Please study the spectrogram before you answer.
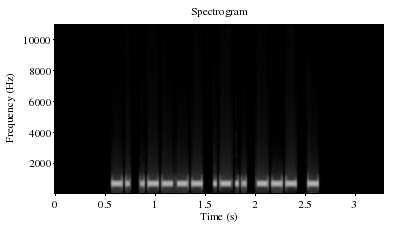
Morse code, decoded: N1LOT

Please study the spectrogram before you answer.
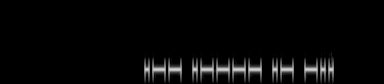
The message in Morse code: W1AD

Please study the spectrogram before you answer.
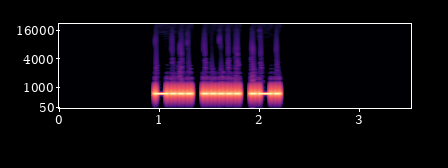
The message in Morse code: B5R

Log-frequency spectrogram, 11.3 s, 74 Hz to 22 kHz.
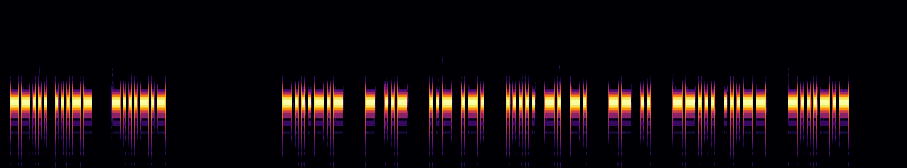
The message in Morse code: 73 <BK> <BK> TU UR 5NN MI 73 <BK>

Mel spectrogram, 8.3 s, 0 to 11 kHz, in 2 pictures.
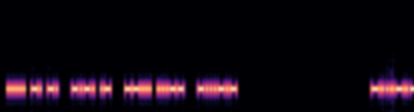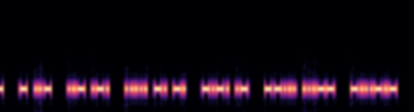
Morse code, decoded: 5NN CA 73 <BK> <BK> TU UR 5NN CA 73 <BK>

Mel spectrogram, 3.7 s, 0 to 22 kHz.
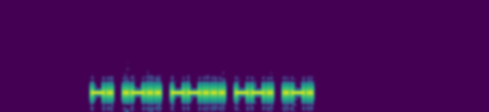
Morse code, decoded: NL7GR

